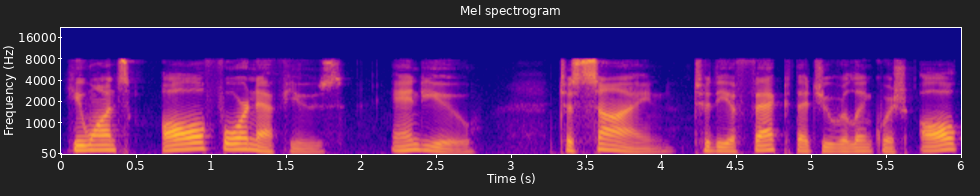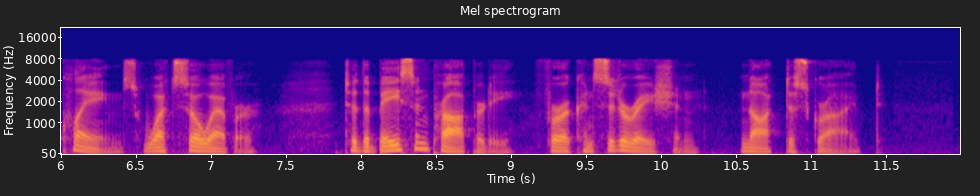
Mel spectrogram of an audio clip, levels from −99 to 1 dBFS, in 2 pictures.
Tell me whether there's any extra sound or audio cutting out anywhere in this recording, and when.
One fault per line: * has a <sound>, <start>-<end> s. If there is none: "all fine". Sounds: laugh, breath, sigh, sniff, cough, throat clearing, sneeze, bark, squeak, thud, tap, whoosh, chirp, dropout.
all fine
